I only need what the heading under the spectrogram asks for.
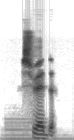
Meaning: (noun) suede (type of leather); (verb) inflection of suéder: 1. first/third-person singular present indicative/subjunctive 2. second-person singular imperative
- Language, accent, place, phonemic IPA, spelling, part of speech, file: French, France, Lyon, /sɥɛd/, suède, noun / verb, LL-Q150 (fra)-suède.wav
